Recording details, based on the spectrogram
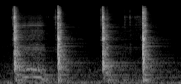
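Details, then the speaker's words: Mitsubishi Electric 24 V forklift after reviving the dead battery and cleaning corroded plugs: crisp contactor relay clicks about half a second apart, one at forward, a second at full forward, working normally. "so when you press forward you'll hear one click and when i press it press the lever all the way forward you hear a second relay clicking in"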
